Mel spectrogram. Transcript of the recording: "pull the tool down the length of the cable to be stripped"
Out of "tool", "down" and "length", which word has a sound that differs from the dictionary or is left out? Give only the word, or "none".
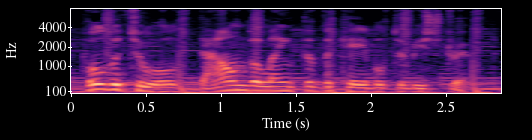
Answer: none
